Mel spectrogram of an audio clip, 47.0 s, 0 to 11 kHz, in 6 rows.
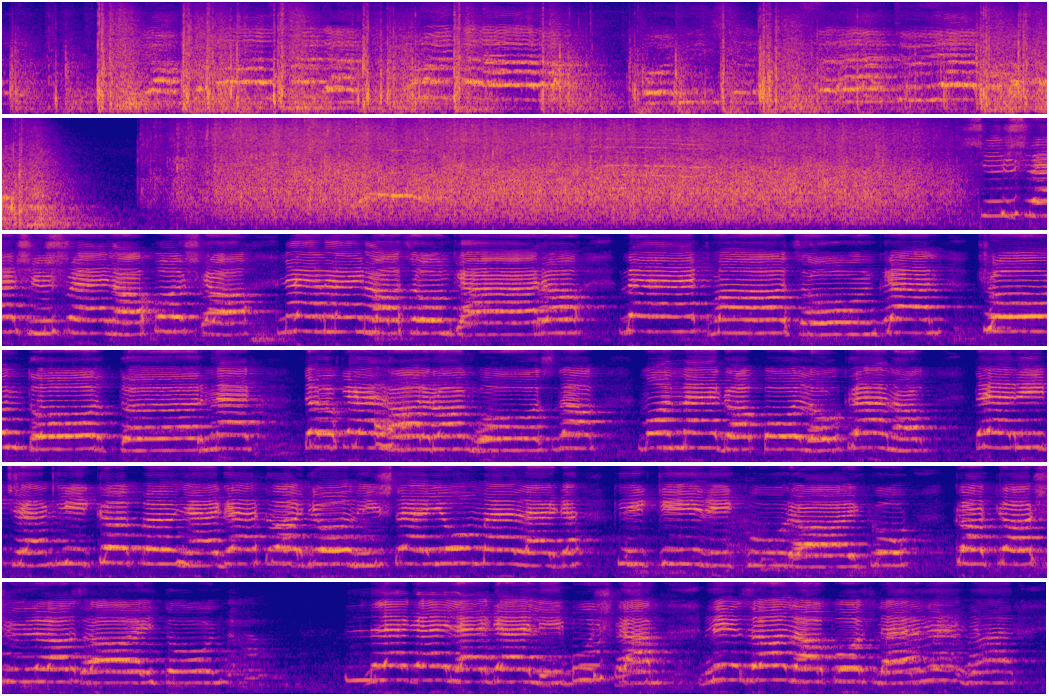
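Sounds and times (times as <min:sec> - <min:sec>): children singing in unison: 0:00.9 - 0:08.4, 0:15.1 - 0:41.0, 0:41.8 - 0:46.8.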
